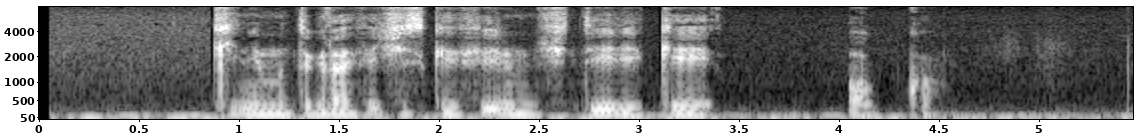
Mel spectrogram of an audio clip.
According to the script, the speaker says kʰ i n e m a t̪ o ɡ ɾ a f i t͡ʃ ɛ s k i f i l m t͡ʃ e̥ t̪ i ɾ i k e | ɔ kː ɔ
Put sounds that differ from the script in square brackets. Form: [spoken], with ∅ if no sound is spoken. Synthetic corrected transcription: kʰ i n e m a t̪ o ɡ ɾ a f i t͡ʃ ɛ s k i f i l m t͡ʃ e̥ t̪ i ɾ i k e | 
